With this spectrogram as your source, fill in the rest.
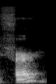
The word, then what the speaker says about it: for: are content words um four is a preposition that one's a little special because we usually do reduce it to fur it's for you for what but if you put four at the end you don't want to reduce it to er because it sounds very uneducated why i don't know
